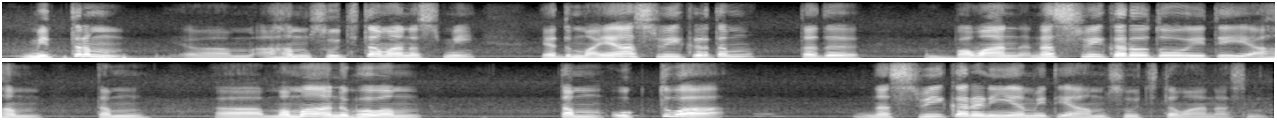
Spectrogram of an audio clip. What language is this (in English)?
Sanskrit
